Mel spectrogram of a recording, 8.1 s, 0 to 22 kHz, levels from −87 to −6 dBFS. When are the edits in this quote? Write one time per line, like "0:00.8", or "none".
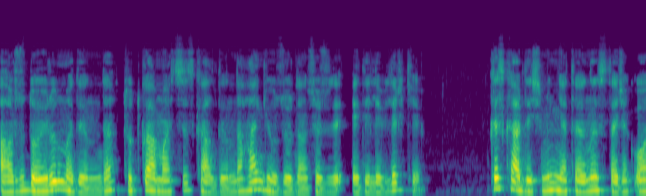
none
